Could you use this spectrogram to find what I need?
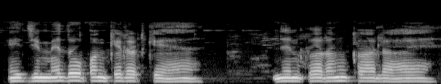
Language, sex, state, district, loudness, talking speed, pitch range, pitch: Hindi, female, Uttar Pradesh, Saharanpur, -14 LUFS, 150 wpm, 145-160 Hz, 155 Hz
